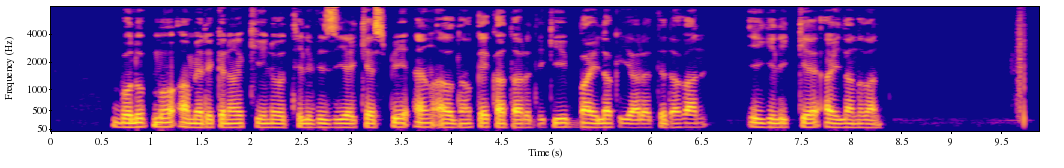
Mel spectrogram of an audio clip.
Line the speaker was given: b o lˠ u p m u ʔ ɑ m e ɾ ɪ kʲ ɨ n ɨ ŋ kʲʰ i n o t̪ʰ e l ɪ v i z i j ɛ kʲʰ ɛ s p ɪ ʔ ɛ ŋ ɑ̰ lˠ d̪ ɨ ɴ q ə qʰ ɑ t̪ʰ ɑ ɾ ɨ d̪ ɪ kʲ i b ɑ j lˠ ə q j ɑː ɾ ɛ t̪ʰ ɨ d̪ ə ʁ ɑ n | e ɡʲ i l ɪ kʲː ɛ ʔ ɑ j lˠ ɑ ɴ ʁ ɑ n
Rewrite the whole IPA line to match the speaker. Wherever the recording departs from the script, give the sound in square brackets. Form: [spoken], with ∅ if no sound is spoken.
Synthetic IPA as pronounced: b o lˠ u p m u ʔ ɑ m e ɾ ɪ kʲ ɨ n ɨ ŋ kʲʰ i n o t̪ʰ e l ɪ v i z i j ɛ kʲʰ ɛ s p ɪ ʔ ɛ ŋ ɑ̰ lˠ d̪ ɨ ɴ q ə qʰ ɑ t̪ʰ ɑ ɾ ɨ d̪ ɪ kʲ i b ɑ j lˠ ə q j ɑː ɾ ɛ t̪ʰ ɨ d̪ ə ʁ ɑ n | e ɡʲ i l ɪ kʲː ɛ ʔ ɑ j lˠ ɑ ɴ ʁ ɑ n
